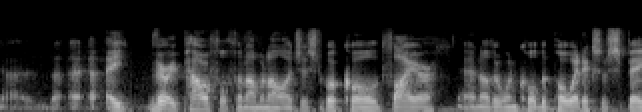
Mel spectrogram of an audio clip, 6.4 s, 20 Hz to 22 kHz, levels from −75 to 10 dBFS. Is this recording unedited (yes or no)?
no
